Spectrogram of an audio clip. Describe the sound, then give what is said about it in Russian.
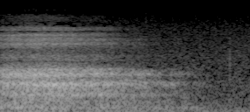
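A deep exhale through the mouth, one long airy breath that starts strong and gradually fades away, heard alone. “Глубокий вдох, глубокий выдох ртом.”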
